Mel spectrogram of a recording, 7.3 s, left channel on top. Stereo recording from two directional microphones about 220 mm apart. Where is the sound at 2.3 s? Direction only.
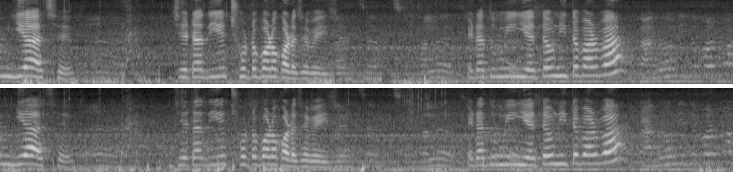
35° left (ahead or behind).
